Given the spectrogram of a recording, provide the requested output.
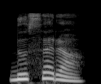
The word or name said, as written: ದುಸ್ಸರ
